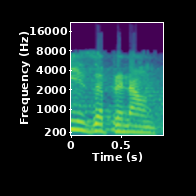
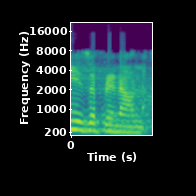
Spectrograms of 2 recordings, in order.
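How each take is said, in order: Both takes have the same delivery.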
